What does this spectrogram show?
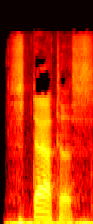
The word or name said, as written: status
